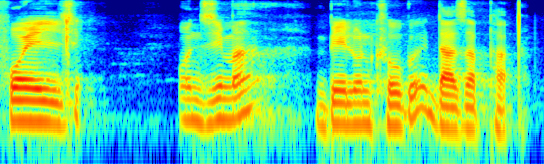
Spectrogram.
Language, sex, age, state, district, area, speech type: Bodo, male, 30-45, Assam, Kokrajhar, rural, read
